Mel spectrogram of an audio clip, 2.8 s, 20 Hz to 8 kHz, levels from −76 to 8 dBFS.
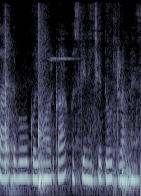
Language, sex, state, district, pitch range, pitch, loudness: Hindi, female, Uttar Pradesh, Hamirpur, 190-205 Hz, 200 Hz, -18 LUFS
